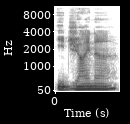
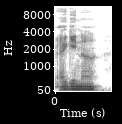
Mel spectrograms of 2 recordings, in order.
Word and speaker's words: Aegina: the island city-state of Aegina or Agena however you like to pronounce it I've heard it both ways in the years leading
